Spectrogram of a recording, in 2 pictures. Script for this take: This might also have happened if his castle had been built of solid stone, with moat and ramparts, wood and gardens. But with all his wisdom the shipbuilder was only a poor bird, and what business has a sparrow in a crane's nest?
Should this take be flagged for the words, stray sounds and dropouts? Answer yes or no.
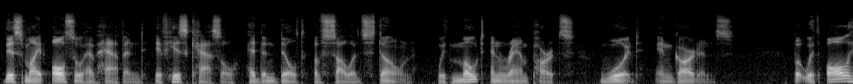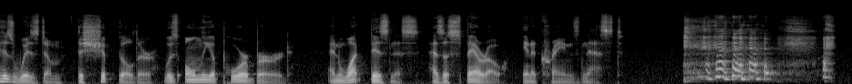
yes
